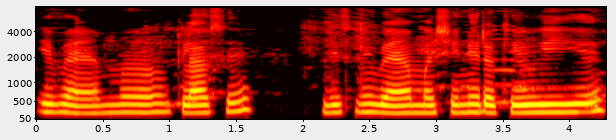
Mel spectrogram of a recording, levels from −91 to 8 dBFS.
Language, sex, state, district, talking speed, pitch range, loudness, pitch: Hindi, female, Maharashtra, Nagpur, 140 wpm, 200-215 Hz, -22 LUFS, 205 Hz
